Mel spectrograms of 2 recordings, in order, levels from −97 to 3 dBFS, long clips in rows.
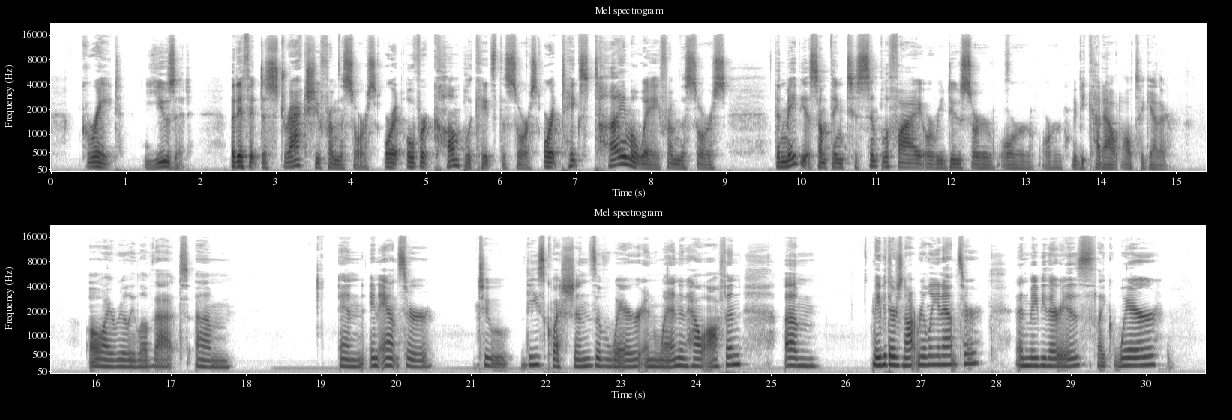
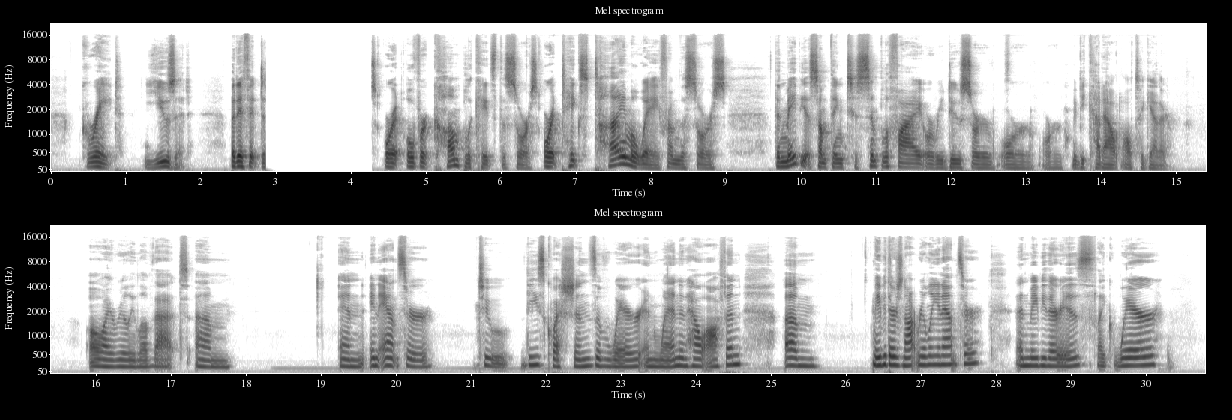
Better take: first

